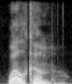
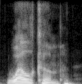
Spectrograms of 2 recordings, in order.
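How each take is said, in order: First: Big hearty boom, louder; booming welcome. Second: Hearty repeated boom, louder; booming welcome. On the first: Stefan greets Charlie with a booming welcome. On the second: Stefan repeats his welcome to Charlie, booming. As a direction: echo the greeting with a big voice. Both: A narrator's reading. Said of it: "Stefan boomed".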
